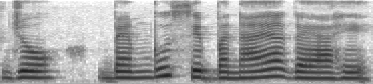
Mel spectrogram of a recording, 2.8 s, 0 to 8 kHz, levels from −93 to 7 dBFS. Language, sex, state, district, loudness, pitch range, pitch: Hindi, female, West Bengal, Alipurduar, -15 LUFS, 220-240 Hz, 230 Hz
